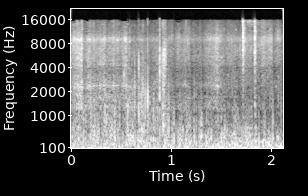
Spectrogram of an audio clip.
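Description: Wind buffeting the microphone: a loud, steady low rush.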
